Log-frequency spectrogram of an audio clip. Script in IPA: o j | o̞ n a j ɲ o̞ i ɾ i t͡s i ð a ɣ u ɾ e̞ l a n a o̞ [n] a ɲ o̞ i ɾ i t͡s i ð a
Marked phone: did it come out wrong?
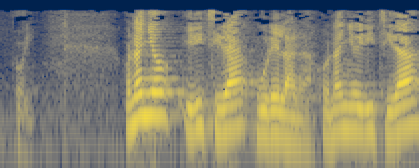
no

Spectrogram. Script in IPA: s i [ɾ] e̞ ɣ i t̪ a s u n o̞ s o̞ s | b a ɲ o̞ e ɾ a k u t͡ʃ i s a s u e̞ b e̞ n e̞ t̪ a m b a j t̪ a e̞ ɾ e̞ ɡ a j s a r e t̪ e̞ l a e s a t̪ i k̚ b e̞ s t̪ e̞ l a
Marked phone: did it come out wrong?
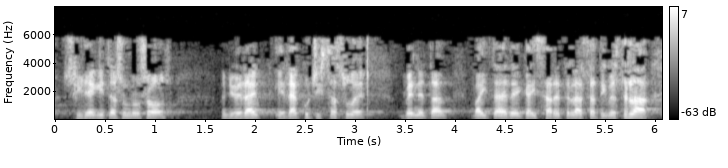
no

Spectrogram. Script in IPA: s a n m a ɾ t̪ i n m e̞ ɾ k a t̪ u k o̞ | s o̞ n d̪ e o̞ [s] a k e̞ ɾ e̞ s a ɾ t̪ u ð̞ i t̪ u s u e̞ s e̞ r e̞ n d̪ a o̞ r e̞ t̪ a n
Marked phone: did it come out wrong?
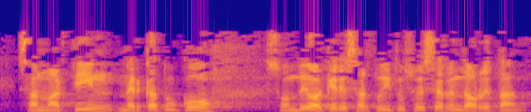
yes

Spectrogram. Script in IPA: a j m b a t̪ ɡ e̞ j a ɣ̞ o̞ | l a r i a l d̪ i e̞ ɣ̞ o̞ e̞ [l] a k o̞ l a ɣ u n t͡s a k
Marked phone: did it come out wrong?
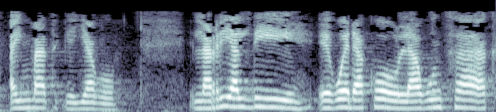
yes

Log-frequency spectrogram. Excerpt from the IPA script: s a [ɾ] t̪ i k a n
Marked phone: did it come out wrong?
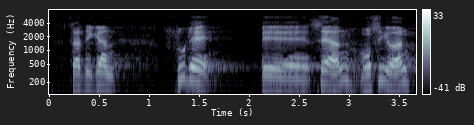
yes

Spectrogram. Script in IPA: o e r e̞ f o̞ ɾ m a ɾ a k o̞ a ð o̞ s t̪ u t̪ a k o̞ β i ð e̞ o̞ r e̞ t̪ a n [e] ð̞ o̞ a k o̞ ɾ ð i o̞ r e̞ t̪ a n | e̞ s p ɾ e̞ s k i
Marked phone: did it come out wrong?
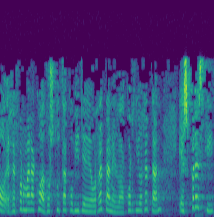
no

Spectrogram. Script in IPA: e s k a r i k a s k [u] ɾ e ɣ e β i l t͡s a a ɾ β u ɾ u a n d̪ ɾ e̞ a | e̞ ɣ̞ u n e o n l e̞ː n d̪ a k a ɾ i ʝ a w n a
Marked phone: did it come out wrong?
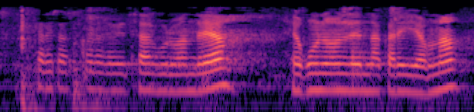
yes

